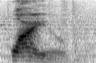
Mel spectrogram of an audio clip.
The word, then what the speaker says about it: Huayu: That's how you say it. Huayu. I've been saying it wrong this whole time. I've been pronouncing the R.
